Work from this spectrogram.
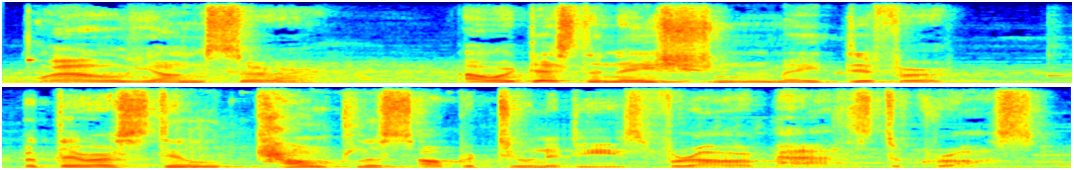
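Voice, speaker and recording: A man playing a courteous, scholarly mechanical gentleman in a video game, speaking in a formal, measured and philosophical way. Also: medium pitch, sing-song, music in the background, lightly acted. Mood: reflective, courteous. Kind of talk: scripted game dialogue.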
